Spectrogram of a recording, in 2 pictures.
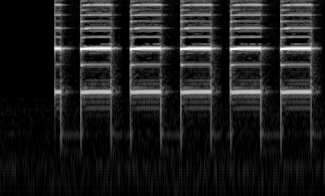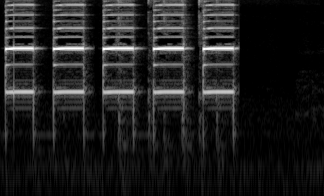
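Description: An alarm beeping in a steady rhythm, about two bright beeps a second, ten in all, then stopping about a second before the end.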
